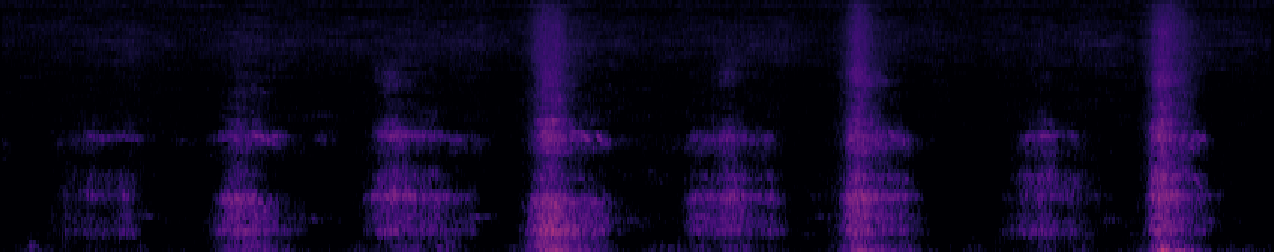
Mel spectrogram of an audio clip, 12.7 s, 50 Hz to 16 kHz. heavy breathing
0.5s 3.0s, 3.6s 6.2s, 6.8s 9.4s, 10.1s 12.2s

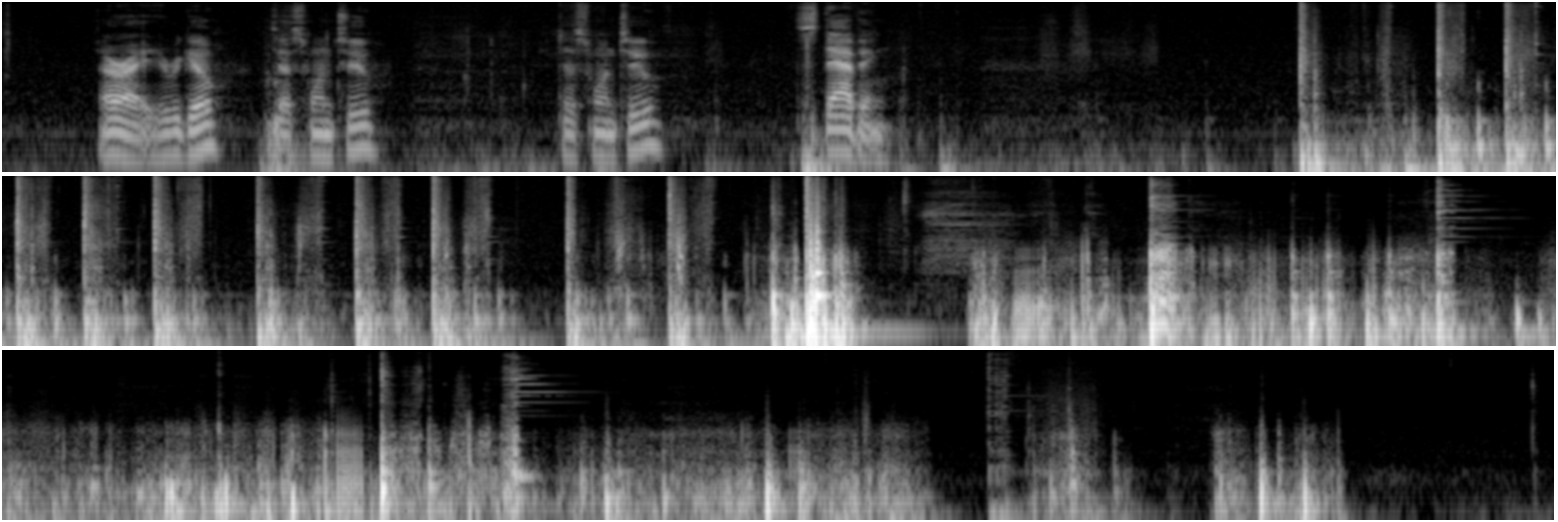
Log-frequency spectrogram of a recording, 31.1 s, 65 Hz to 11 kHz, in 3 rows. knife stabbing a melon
9.6s 15.1s

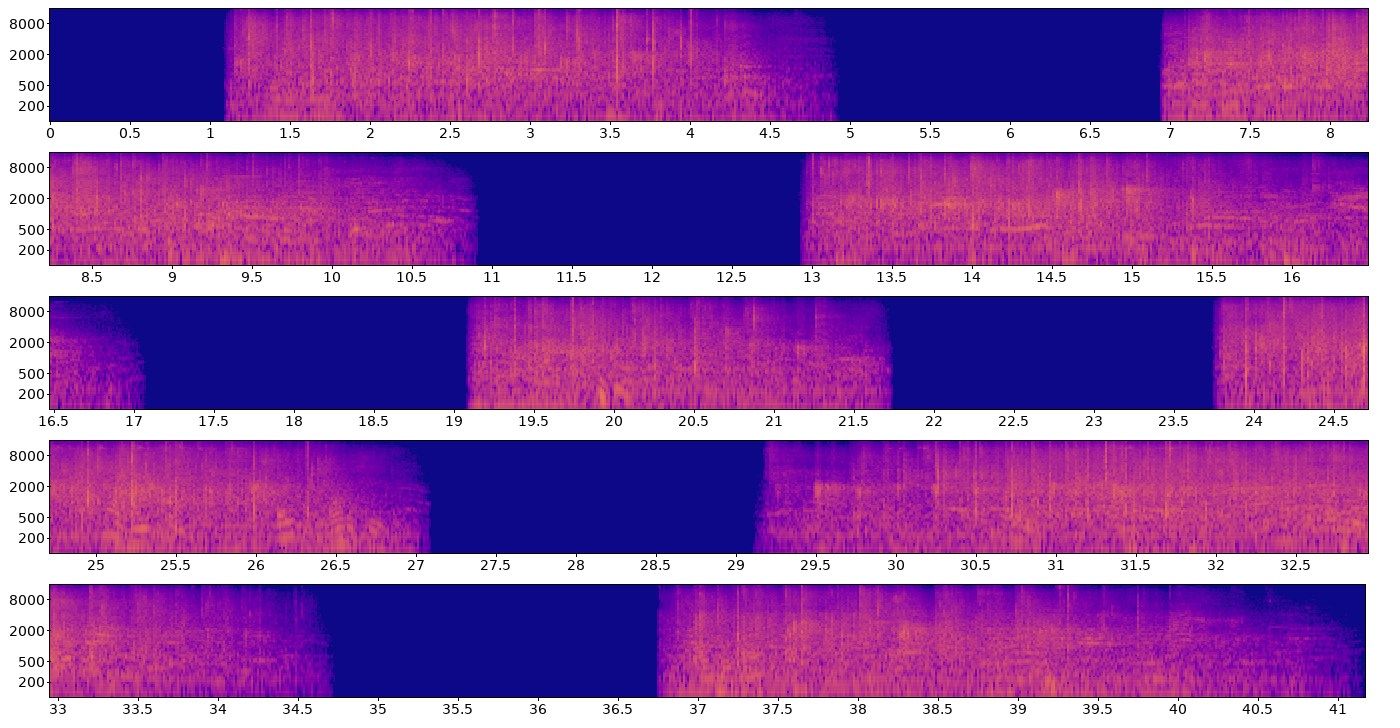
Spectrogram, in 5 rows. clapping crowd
1.1s 4.5s, 7.0s 10.7s, 13.0s 16.4s, 19.1s 21.8s, 23.8s 26.8s, 29.2s 34.7s, 36.8s 40.4s

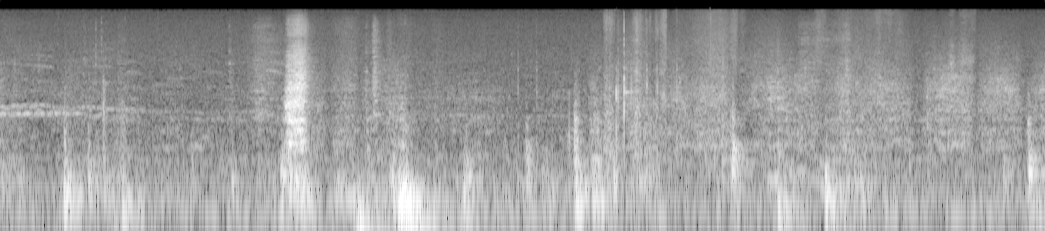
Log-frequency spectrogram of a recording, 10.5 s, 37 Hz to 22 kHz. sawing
2.7s 3.3s

